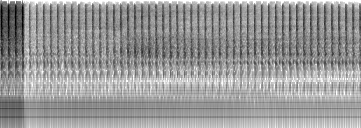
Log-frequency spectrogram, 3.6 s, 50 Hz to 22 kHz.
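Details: 1996 Toyota Tacoma 3.4 (5VZ-FE) with good compression: quick, loud metallic tapping at several taps a second over idle. Coil packs, wires, plugs and injectors were recently replaced; owner suspects possible rod knock, cause still undiagnosed.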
